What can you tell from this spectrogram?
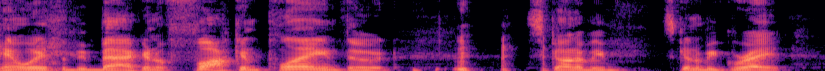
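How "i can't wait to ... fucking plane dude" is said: put-on, almost New York accent. Repeating the other speaker's quote back to him, in a New York accent. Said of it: "You sounded almost New York".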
